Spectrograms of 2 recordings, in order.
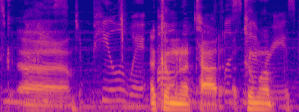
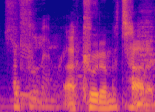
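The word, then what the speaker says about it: Hakuna Matata: Like, of course, you know, I as usual, I love like Akuma Matata. Akuna Matata.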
